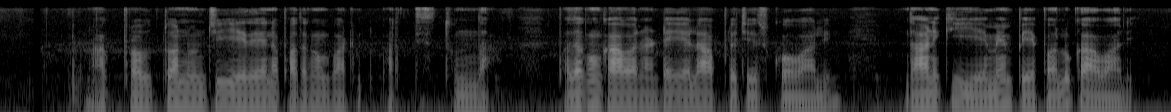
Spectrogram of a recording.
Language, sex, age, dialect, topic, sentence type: Telugu, male, 18-24, Telangana, banking, question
